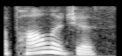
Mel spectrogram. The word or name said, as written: apologist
